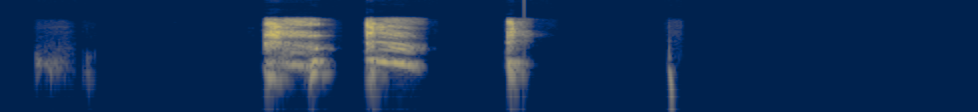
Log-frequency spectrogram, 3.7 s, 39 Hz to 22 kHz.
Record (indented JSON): {
  "cough_length": "3.7 s",
  "cough_amplitude": 29607,
  "cough_signal_mean_std_ratio": 0.3,
  "survey_phase": "alpha (2021-03-01 to 2021-08-12)",
  "age": "18-44",
  "gender": "Female",
  "wearing_mask": "No",
  "symptom_none": true,
  "smoker_status": "Never smoked",
  "respiratory_condition_asthma": true,
  "respiratory_condition_other": false,
  "recruitment_source": "REACT",
  "submission_delay": "1 day",
  "covid_test_result": "Negative",
  "covid_test_method": "RT-qPCR"
}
